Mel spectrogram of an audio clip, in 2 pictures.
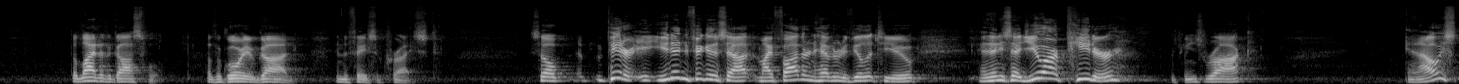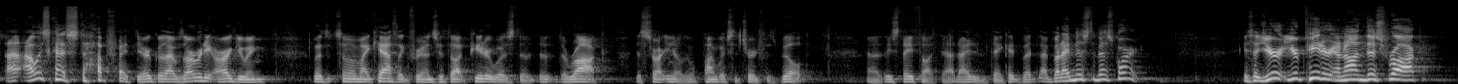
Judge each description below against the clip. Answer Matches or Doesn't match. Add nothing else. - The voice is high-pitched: Doesn't match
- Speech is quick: Matches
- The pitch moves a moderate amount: Doesn't match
